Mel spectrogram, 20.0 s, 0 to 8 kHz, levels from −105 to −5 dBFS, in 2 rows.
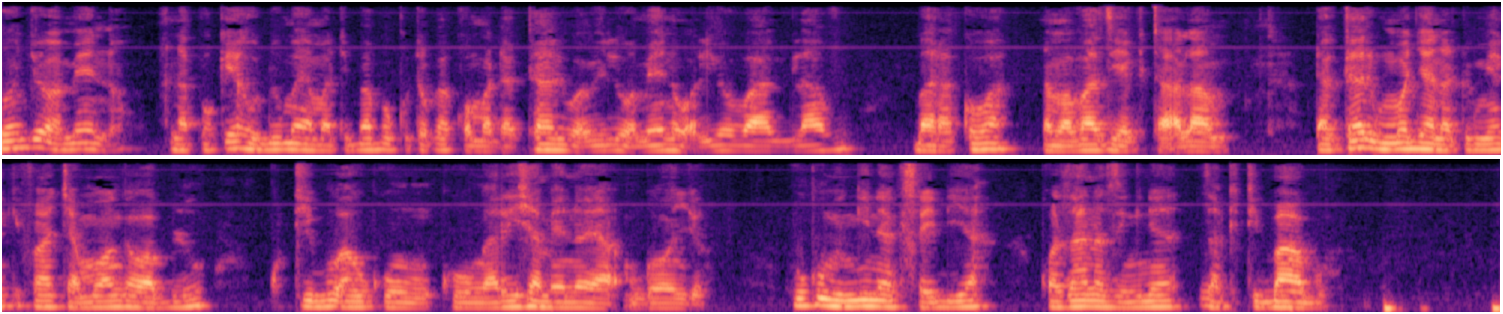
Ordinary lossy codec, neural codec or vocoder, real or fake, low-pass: MP3, 48 kbps; none; real; 7.2 kHz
